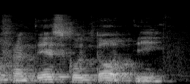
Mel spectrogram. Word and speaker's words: Francesco Totti: A resposta correta é Il Capitano Francesco Totti.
